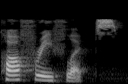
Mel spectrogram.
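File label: "cough reflex", English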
